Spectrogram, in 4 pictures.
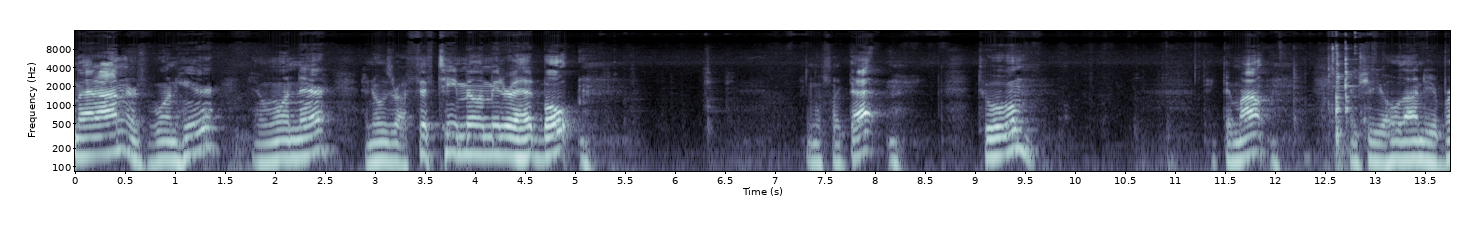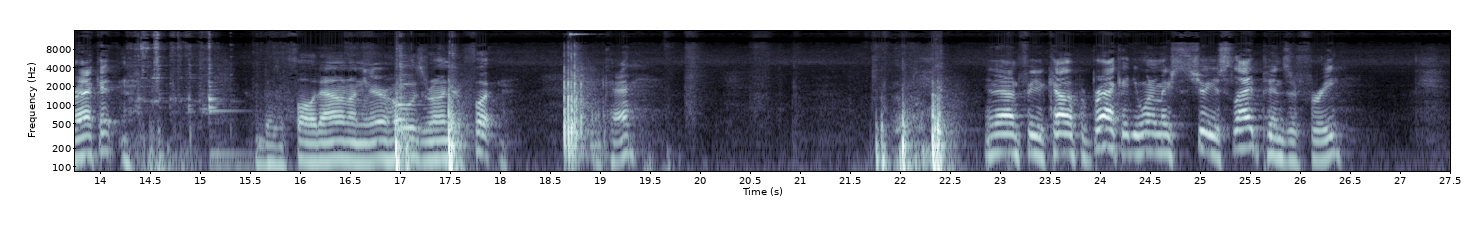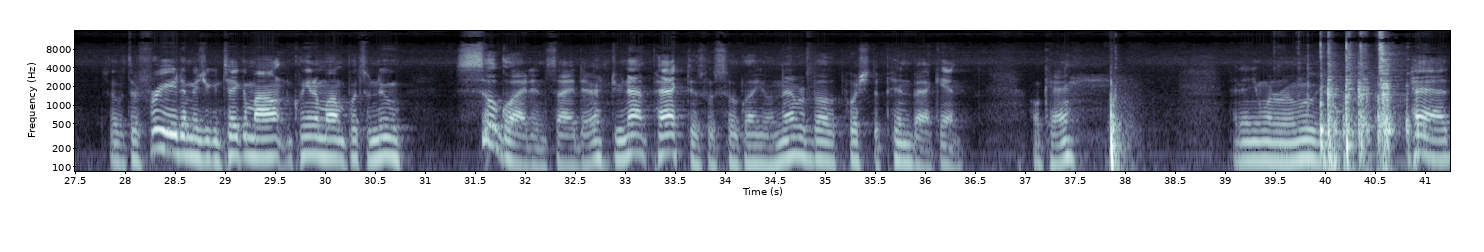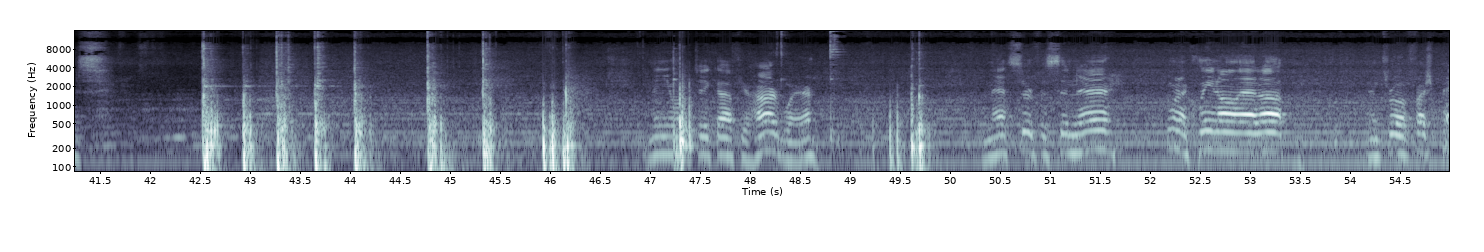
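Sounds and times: hammer striking metal: 0:42.5 - 0:44.2.

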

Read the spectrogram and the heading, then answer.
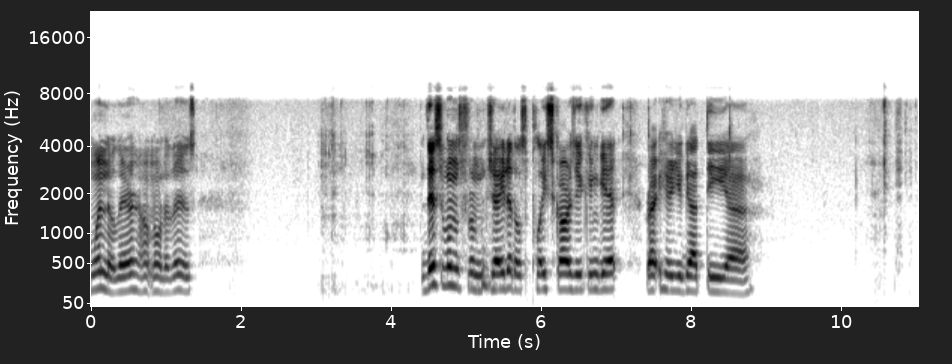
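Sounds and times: toy cars clicking and scraping: 0:03.0 - 0:04.4.

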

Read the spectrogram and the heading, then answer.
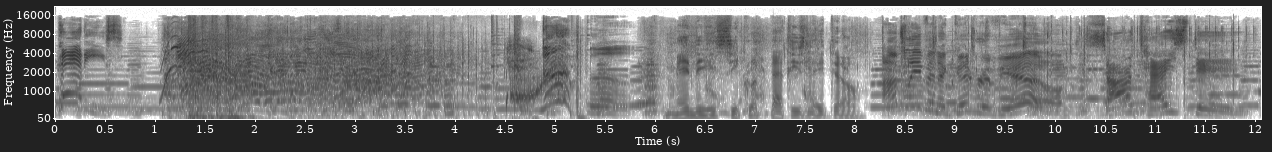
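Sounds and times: music: 0:00.0 - 0:12.0
cartoon crowd rushing clamour: 0:01.1 - 0:03.9.

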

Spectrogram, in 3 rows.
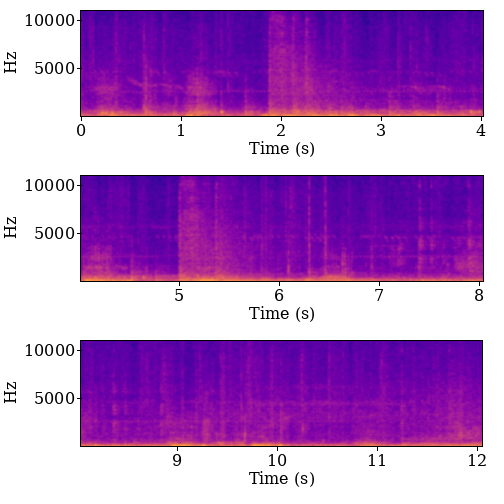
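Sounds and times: documentary music: 0:00.0 - 0:12.0
lions growling: 0:00.0 - 0:12.0.

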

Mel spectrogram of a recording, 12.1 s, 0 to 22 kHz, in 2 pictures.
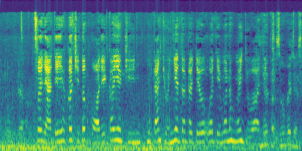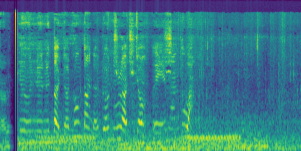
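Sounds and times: car driving rumble: 0:00.0 - 0:12.0.

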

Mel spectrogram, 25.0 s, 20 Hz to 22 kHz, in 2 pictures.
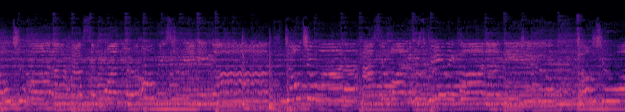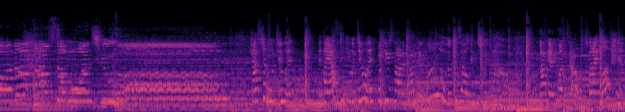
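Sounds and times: women singing with vibrato: 0:00.0 - 0:17.2
small band playing: 0:00.0 - 0:25.0.

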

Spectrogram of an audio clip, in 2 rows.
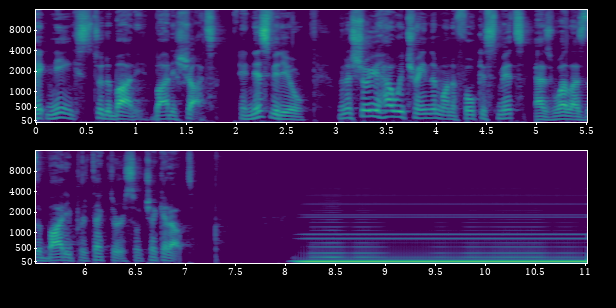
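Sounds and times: synthesizer chord with deep bass: 0:08.0 - 0:11.0.

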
